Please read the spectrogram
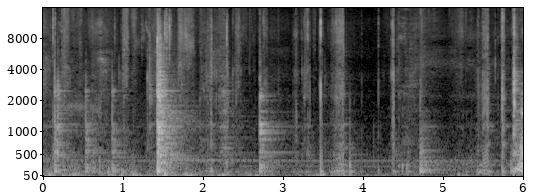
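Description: Scattered small metallic clicks and knocks of a split-nut driver turning brass saw nuts home in a wooden handsaw handle, with one sharper knock about one and a half seconds in.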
